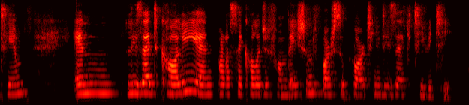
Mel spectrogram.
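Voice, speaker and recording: Speaking with a strong Brazilian accent, a woman keeps a moderate pace. Her pitch is fairly high. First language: Portuguese. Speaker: researcher. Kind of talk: lecture.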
